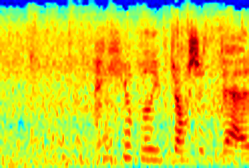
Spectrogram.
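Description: A young woman speaks quietly with dismay.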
